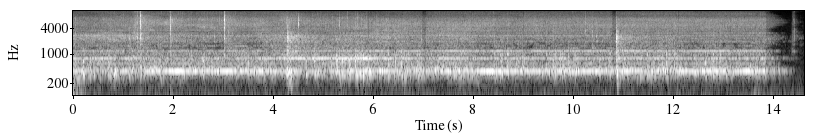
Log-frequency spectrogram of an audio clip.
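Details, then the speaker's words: Three-channel ECG machine printing in demo mode: soft, steady whirring with a faint tone and a few clicks as the thermal printer outputs the tracing, before the machine pauses to analyse. "अभी मैं इसको demo mode पे आपको working दिखा रहा हूं। यह हमारा डेमो मोड स्टार्ट हो गया। अब हम प्रिंटिंग देखते हैं।"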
